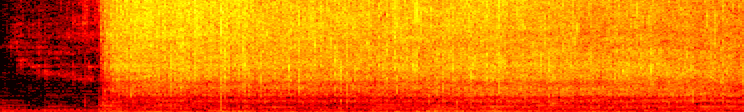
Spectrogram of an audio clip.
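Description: Onion dropped into hot ghee for rice with potatoes, onion and meat: quiet at first, then a sudden loud burst of close hissing that settles into a steady, strong sizzle with occasional stirring, no speech.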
